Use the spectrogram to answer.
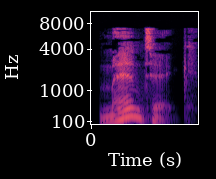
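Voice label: "mantic", English, British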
